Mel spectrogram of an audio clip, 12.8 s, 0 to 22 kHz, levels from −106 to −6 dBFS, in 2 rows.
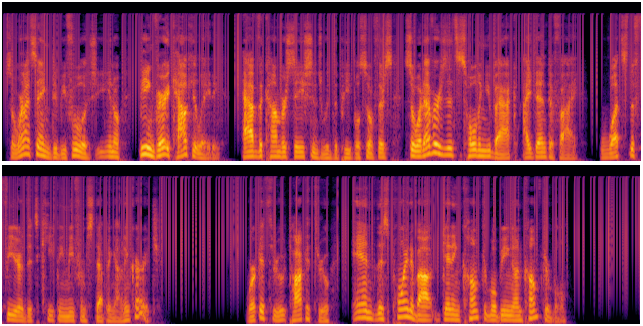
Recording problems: wrong speed, natural pitch; too fast; 1.5 times normal speed
crackle, like an old record; noticeable; 20 dB below the speech

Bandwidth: 16 kHz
